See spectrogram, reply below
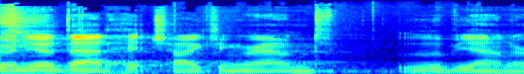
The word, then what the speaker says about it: Ljubljana: I was calling it the Jubla Jana the whole time. It's like Ljubljana.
